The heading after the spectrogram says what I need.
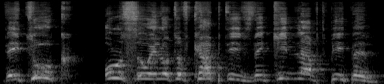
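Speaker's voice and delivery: very high, loud frantic yelling; hammed-up panicked shout; acted yell. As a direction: yell the news out in alarm. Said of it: "runs out from the ashes and yells".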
